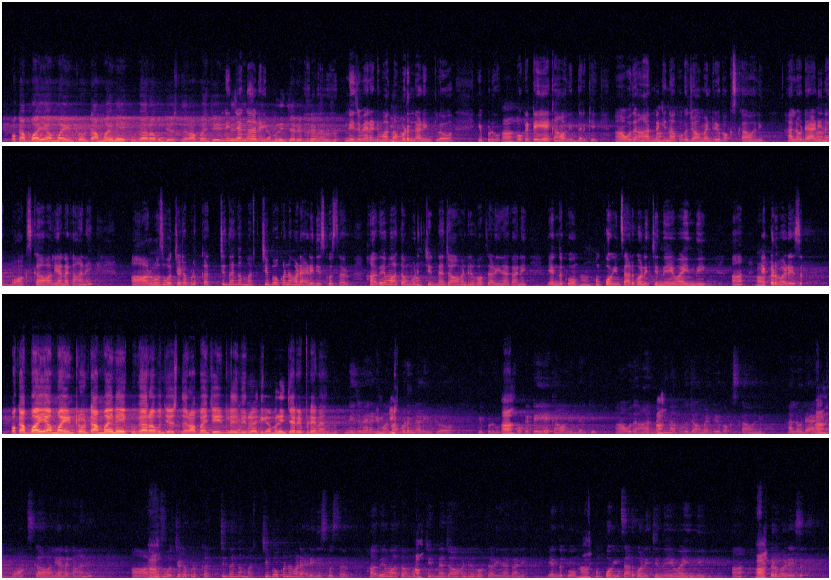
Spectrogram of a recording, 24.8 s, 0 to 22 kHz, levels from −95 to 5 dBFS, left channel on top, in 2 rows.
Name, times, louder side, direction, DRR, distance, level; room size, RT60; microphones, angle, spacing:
voice 1, 0.1-4.9 5.6-5.9 7.5-7.7 9.8-9.9 12.2-12.4 14.6-14.8 18.6-18.7 21.0-21.2 23.7-23.9, right 6 dB, 75° right, 14 dB, 0.7 m, -27 dB
voice 2, 3.3-4.0 4.5-11.5 11.7-20.3 20.6-24.4, left 6 dB, 90° left, 15 dB, 0.6 m, -38 dB
23.5 x 20.5 x 8.5 m, 2.9 s
head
